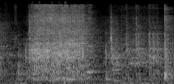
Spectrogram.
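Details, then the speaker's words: Briggs Touch-N-Mow mower, spring starter wound by pulling the rope with the bail up: ratcheting whir, then a sharp clack kickback at full wind; starter working normally. "that it kicks back that's letting you know it's wound up all the way"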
